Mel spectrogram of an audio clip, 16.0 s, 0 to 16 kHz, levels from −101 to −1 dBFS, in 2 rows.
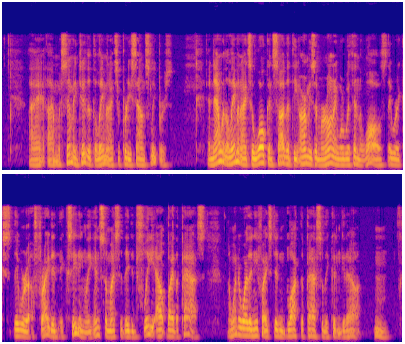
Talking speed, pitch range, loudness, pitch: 220 wpm, 120-150 Hz, -20 LUFS, 130 Hz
